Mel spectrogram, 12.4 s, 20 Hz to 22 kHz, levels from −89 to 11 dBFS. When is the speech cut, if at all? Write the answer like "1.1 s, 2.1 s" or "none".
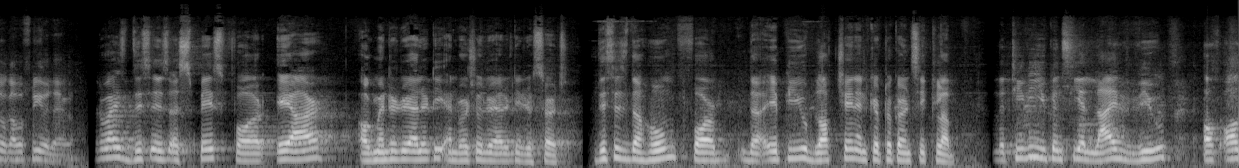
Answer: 1.0 s, 5.8 s, 10.1 s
